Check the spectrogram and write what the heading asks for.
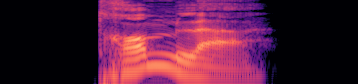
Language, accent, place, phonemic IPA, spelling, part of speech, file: German, Germany, Berlin, /ˈtʁɔmlɐ/, Trommler, noun, De-Trommler.ogg
- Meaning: drummer, one who plays the drums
